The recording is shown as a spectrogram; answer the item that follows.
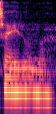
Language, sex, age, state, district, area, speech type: Gujarati, male, 45-60, Gujarat, Junagadh, rural, spontaneous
